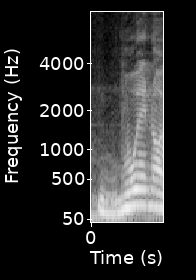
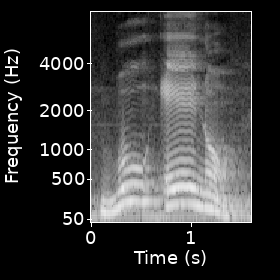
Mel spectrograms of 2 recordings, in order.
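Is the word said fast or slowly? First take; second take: fast; slowly. First: The word is said quickly and run together. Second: The word is said slowly in three parts. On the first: "if I say it fast" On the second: "I'm pronouncing it in three parts"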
